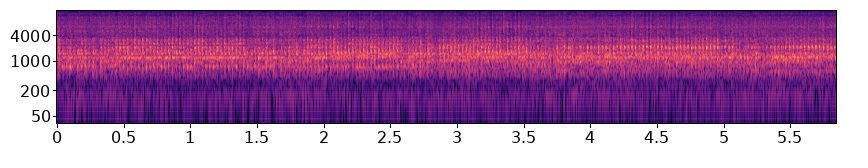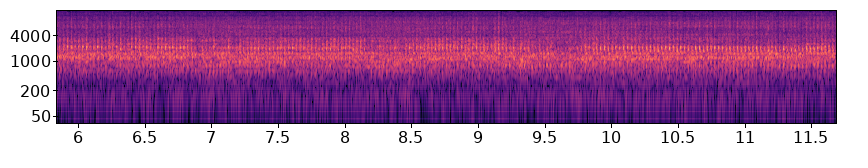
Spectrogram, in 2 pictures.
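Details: 2015 Honda CR-V at a steady idle with a loose, uneven rattle, roughly three beats a second; source not identified.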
